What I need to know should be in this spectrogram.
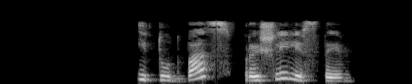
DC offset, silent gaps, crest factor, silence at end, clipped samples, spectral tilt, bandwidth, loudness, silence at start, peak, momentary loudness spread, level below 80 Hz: under 0.1%; 2.38-2.43 s; 18 dB; 0.6 s; under 0.1%; -2.5 dB/octave; 8.2 kHz; -17 LUFS; 1.4 s; -2 dBFS; 8 LU; -62 dBFS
